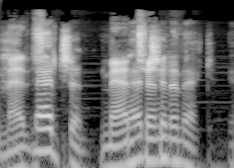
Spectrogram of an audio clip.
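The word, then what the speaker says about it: Mädchen Amick: Madchenemick.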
